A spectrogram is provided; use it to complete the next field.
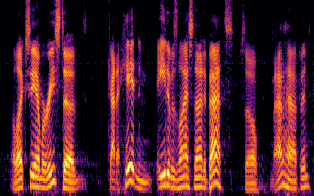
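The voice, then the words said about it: Impression of a colleague's voice. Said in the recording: “That's a pretty good impression right there. ... I feel like that's kind of what you sound like.”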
